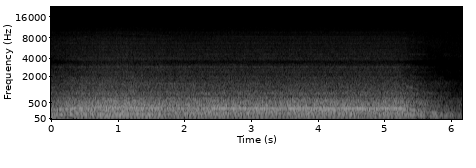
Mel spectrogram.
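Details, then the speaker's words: 1993 Toyota Hilux Surf JDM import, 3-litre four-cylinder diesel automatic, at idle from the cabin: a steady loud whooshing roar with a faint hum over a rough, vibey idle, mostly the cooling fan running flat out; cause not confirmed. "Now, a bit rough and ready and vibraty, but mostly what you can hear is cooling fan."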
